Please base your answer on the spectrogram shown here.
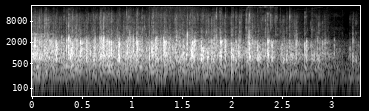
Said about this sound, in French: Une bonne main d'applaudissement pour un Dieu d'abondance.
